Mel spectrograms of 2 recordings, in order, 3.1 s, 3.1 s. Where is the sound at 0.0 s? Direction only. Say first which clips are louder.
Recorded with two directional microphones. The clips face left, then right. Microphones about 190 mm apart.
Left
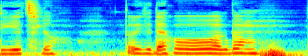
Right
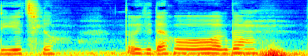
Left 3 dB; 45° left (ahead or behind).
